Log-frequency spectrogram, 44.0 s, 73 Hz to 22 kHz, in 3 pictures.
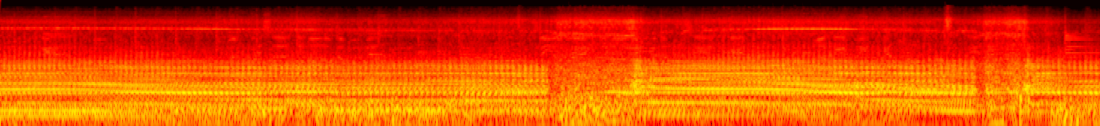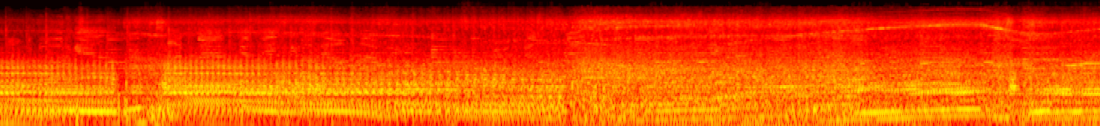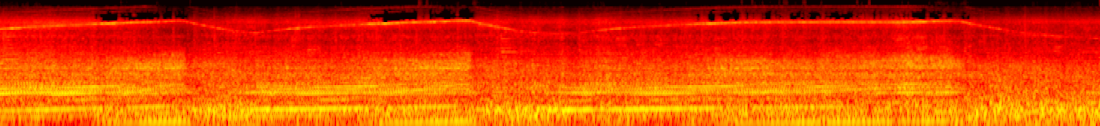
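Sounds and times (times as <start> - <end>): diesel truck engine accelerating: 0.0 - 44.0
turbo whistle: 9.2 - 13.0, 18.6 - 43.3.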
